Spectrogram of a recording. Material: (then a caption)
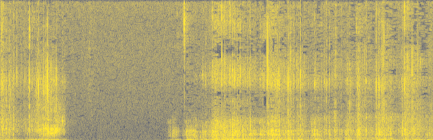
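Foam. Long red nails and the fingertips of both hands scratch and pinch a black foam windscreen dome on a Blue Yeti Pro microphone. The result is a dense, muffled rumble of scraping and crackling, mostly deep and low. It drops to near silence for about a second before resuming steadily.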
